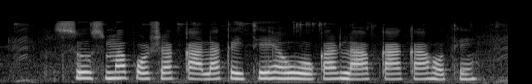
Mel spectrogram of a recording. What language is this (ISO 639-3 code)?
hne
